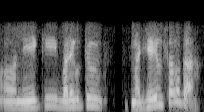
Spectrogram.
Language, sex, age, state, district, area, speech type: Santali, male, 18-30, West Bengal, Bankura, rural, conversation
